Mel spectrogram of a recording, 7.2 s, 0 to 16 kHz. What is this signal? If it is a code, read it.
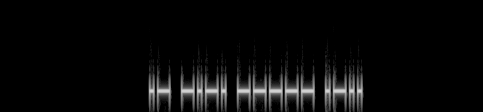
Morse code, heard as a keyed tone, about 20 wpm, 700 Hz. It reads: AC0L
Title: USA Call Signs - 4 Characters - Repeated 3x - 20wpm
